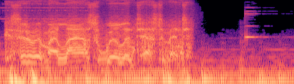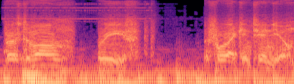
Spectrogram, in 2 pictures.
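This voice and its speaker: An actor playing an ageing, remorseful scientist in a video game, giving a measured, confessional farewell monologue. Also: male voice, lowish voice, music in the background, natural voice. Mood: solemn, urgent. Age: older. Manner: measured, confessional, halting when moved. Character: ageing male scientist, remorseful, leaving a final message. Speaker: scientist recording a farewell message.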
